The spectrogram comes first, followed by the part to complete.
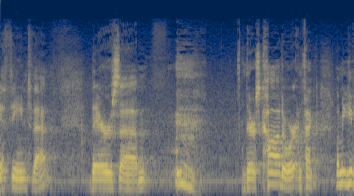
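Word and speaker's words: Khador: There's Cawdor. In fact, let me give you the proper pronouncements. It's Cygnar, Cawdor, Crix, give you more details here in a minute, Crix, Menoth.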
